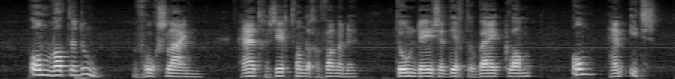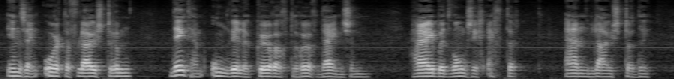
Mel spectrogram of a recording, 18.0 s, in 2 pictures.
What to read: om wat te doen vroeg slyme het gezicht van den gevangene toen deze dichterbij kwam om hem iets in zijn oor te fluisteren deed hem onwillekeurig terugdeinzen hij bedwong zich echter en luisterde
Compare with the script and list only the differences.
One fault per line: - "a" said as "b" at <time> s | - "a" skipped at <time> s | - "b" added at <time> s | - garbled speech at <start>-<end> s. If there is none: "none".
none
